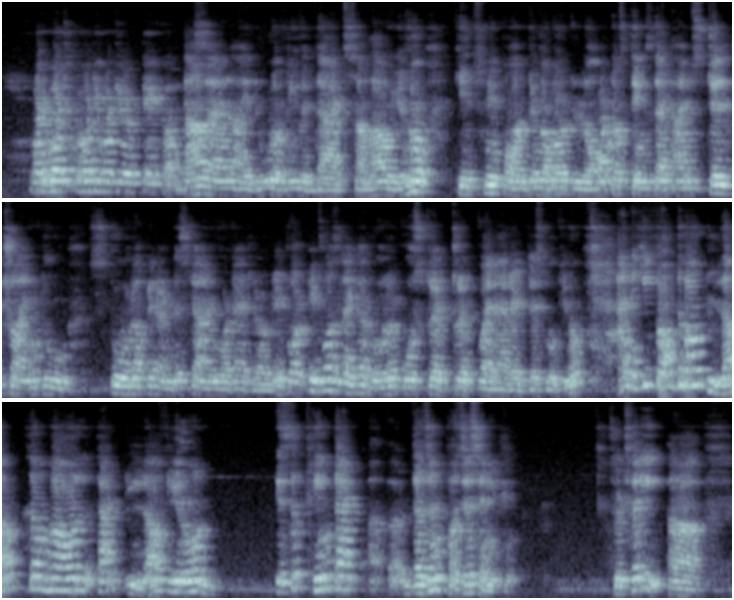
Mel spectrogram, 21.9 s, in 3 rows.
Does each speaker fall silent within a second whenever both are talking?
Yes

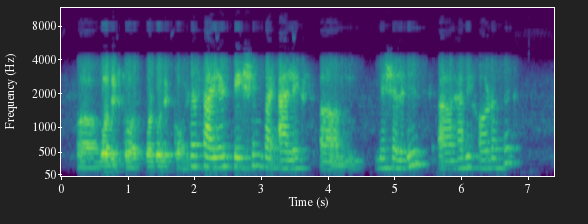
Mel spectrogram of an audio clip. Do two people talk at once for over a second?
No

